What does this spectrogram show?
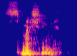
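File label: "smashing", British English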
